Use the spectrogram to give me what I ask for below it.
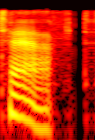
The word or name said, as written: Taft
